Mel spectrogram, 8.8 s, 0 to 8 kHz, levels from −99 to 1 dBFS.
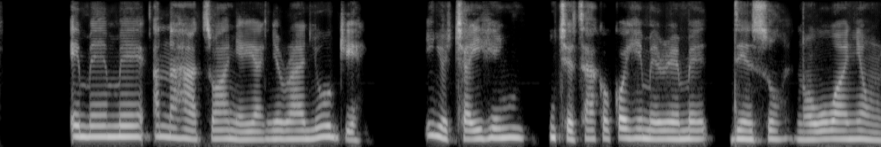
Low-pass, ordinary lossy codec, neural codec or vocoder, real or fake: none; none; codec, 16 kHz, 2 kbps, X-Codec, HuBERT features, trained on LibriSpeech; fake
